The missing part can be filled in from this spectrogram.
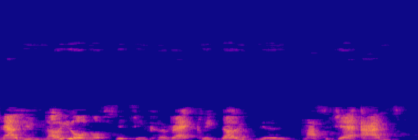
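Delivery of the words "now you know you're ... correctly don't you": low, condescending, patronizing talking-down tone. Recounting a man on the bus remarking on how the speaker sat; retelling a condescending remark. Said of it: "he turns around very condescendingly and says".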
